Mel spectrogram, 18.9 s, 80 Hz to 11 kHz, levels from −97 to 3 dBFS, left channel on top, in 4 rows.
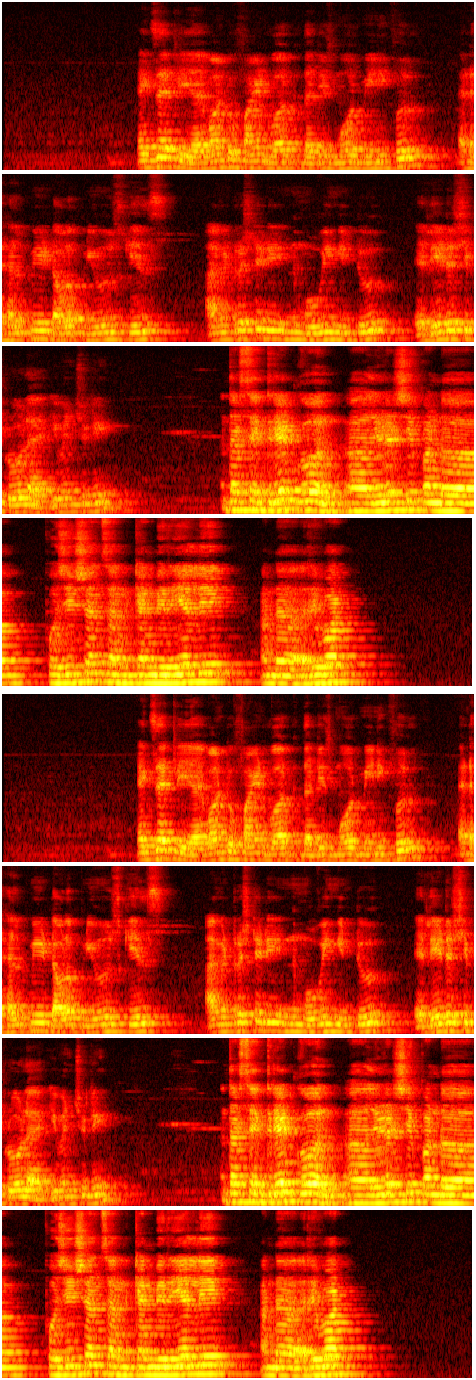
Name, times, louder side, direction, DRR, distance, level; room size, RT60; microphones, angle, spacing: voice 1, 1.3-4.2 4.6-6.3 6.7-8.5 8.8-10.5, right 2 dB, 70° right, 3 dB, 0.6 m, -27 dB
voice 2, 11.6-16.5 16.7-17.5, equal, 25° right, -2 dB, 0.6 m, -19 dB
6.1 x 2.6 x 2.4 m, 0.65 s
head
